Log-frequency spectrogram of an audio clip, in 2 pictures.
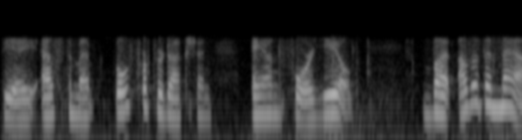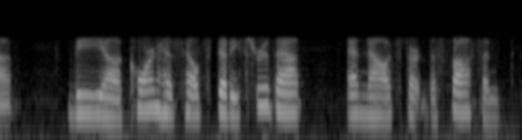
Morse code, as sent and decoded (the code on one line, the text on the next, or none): none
